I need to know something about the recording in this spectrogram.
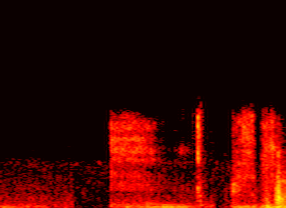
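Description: Near silence, with a few faint clicks and a single sharper click about one and a half seconds in.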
